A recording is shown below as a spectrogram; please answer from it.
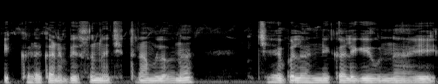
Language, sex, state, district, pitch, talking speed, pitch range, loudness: Telugu, male, Andhra Pradesh, Sri Satya Sai, 95 Hz, 80 wpm, 90-100 Hz, -16 LUFS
